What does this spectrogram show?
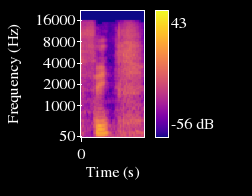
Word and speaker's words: Fe: Fée, oui, ça se prononce Fée.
